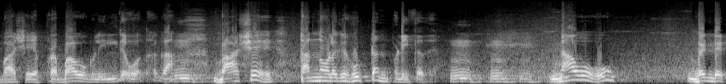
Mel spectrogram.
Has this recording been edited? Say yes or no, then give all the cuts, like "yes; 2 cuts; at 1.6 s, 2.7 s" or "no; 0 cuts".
no; 0 cuts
